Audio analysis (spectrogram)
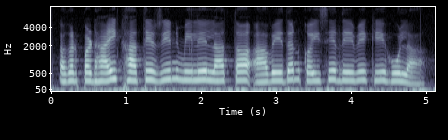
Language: Magahi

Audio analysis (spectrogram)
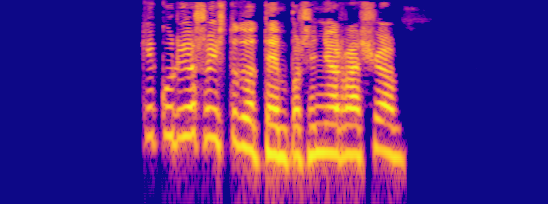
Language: Galician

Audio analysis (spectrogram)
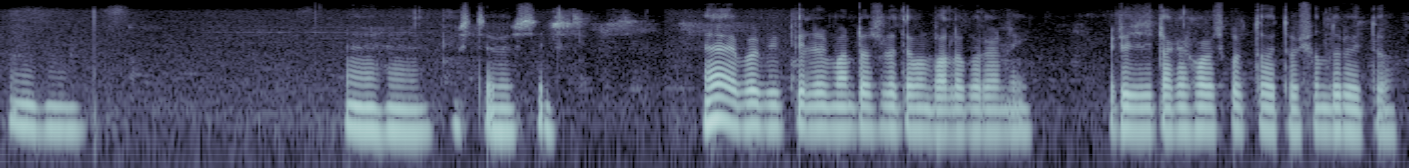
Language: Bangla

